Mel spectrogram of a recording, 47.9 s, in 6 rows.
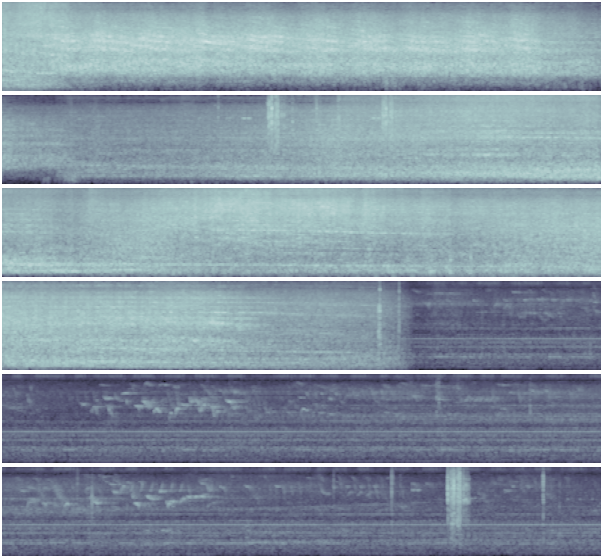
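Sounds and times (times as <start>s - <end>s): train passing: 0.0s - 29.4s
faint gliding whine: 29.4s - 47.9s.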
